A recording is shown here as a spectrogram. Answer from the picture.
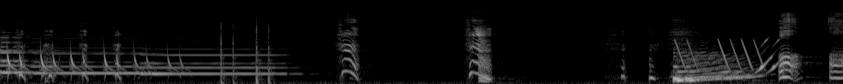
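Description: Cartoon sound effects: a quick run of bouncy, springy notes over held tones for the first three seconds, then two short falling huffs from the sulking penguin character about three and a half and five seconds in, and a rising sliding sweep of tones near the end.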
